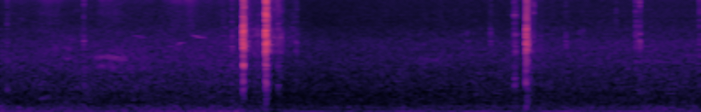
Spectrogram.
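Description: Aluminium telescopic ladder being extended section by section, its sections locking into place with sharp clicks: two in quick succession about two seconds in and another near four seconds.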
